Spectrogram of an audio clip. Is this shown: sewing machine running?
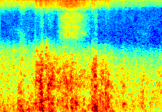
no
